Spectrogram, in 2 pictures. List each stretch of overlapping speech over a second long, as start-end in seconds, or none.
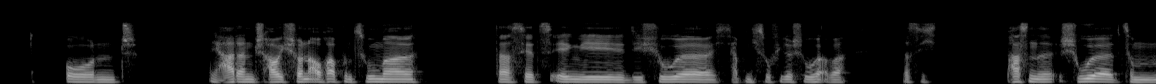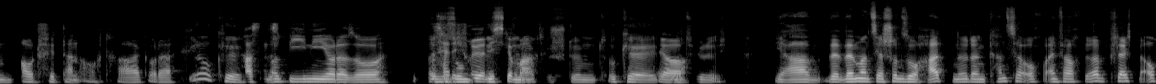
15.8-17.1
